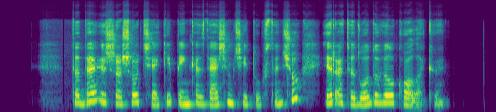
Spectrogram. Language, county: Lithuanian, Alytus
